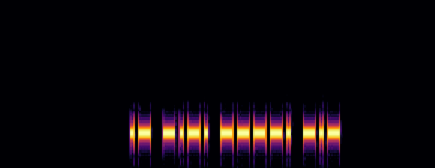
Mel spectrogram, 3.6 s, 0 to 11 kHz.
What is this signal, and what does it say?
Morse code, heard as a keyed tone, about 36 wpm, 700 Hz. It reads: AC9K
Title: USA Call Signs - 4 Characters - 35wpm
